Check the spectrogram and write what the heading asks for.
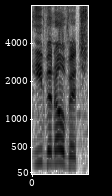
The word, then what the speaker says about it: Ivanovich: along the boards it's Ivanovic I think I pronounced his name differently every single time he'll be Ivanovich next time and I believe that's correct and then it'll be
